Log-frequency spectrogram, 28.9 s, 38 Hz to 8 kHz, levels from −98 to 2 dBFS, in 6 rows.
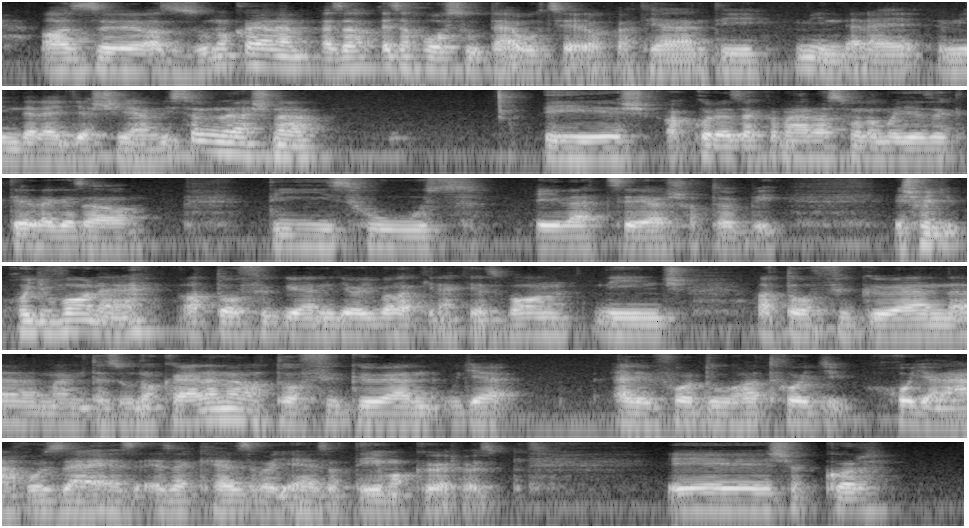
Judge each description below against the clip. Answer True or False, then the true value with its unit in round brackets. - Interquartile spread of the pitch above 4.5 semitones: True (5.6 semitones)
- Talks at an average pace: True (135 wpm)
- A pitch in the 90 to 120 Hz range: True (110 Hz)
